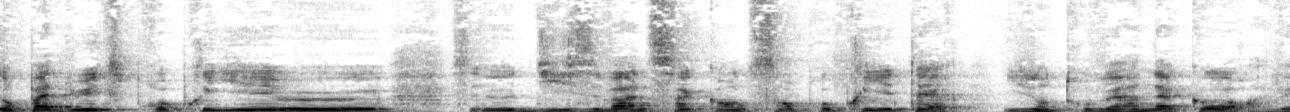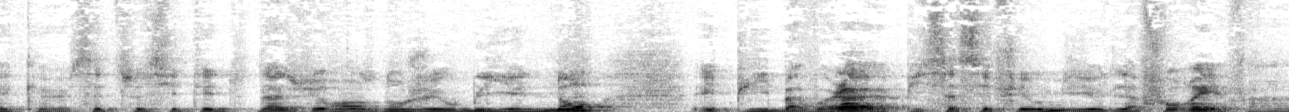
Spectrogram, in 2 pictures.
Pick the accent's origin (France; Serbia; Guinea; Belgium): France; Sommevoire, Grand Est; born there; Je suis né ici, à Sommevoire, hein, donc à 10 km à vol d'oiseau de la poubelle de Soulaine.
